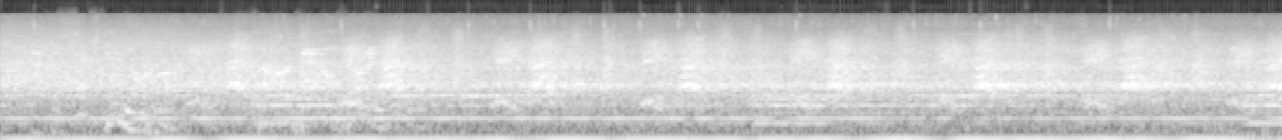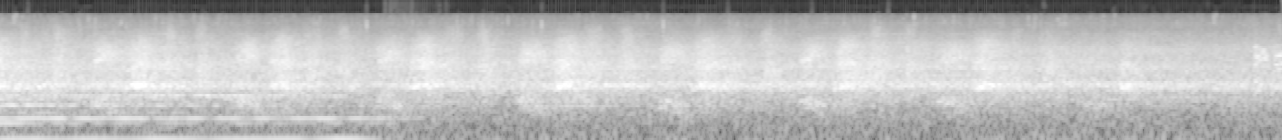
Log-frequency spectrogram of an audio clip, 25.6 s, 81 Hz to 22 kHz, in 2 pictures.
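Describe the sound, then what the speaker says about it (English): A stadium crowd in the video game EA Sports College Football 25 roars continuously and loudly, a broad wash of cheering under a commentator's voice and low droning tones that cut out partway through. "this crowd is tearing the lid off this place"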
